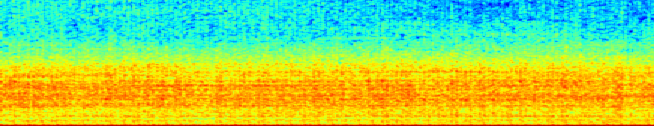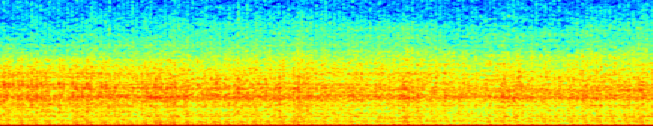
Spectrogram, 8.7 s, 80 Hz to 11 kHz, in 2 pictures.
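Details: Triumph Trident 660 triple, cold start, unfiltered exhaust sound: deep steady idle growl with a light uneven rattle underneath; owner asks whether it is normal, origin unknown.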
